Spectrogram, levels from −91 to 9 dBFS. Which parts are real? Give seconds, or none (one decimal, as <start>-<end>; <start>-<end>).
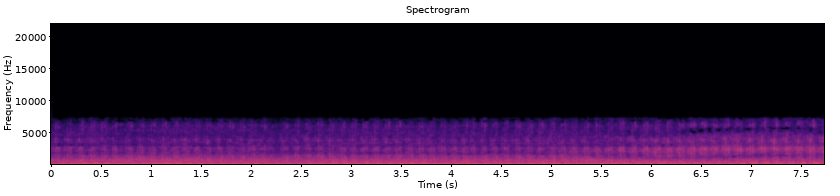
0.0-7.7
